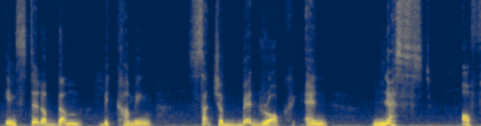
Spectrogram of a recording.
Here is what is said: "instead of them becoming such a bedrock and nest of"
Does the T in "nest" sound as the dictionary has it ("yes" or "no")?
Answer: yes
